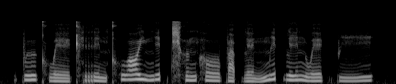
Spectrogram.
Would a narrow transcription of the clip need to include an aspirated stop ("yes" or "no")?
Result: yes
